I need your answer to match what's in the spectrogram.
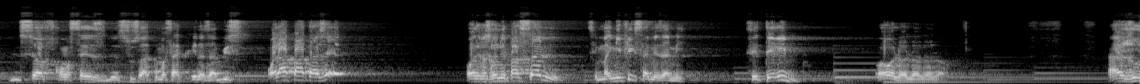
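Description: A man preaching a sermon, emphatic, repeating his phrases and often calling out to his listeners as friends. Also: mid-range voice. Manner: addresses audience as "mes amis".

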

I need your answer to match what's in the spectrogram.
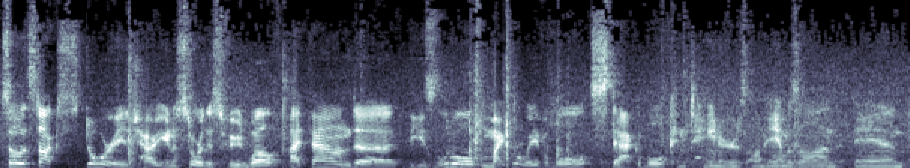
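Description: A man's voice: on the high side, measured pace, hardly any pauses. A young man in his twenties who works for a church, casually vlogging, chatty and rambling with lots of fillers. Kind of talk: casual vlog. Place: car, then home kitchen. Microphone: camera on dashboard, then camera on kitchen counter. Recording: distant camera mic with loud road noise.

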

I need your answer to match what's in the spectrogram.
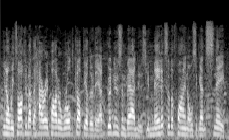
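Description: American man, live entertainment reporter, rapid delivery, handheld mic amid loud outdoor crowd. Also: high voice, steady tone. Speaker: red carpet reporter. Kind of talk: live celebrity interview. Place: outdoor red carpet at a premiere. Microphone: handheld reporter microphone. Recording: busy outdoor crowd noise.

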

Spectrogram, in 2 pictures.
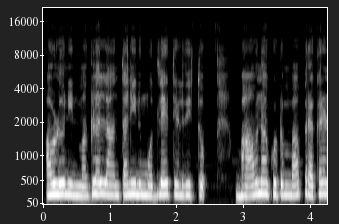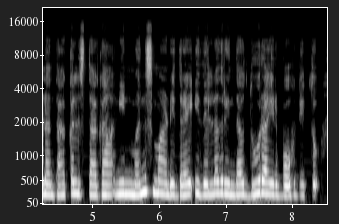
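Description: A woman's voice: medium pitch, level tone, normal speed, warm tone, dry recording, lightly acted. A woman narrator voicing an aging mother who pleads and reproaches through sobs. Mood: tearful. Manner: sobbing, reproachful.

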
